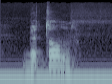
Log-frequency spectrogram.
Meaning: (noun) concrete; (verb) inflection of betonnen: 1. first-person singular present indicative 2. second-person singular present indicative 3. imperative
- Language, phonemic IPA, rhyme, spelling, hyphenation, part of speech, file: Dutch, /bəˈtɔn/, -ɔn, beton, be‧ton, noun / verb, Nl-beton.ogg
